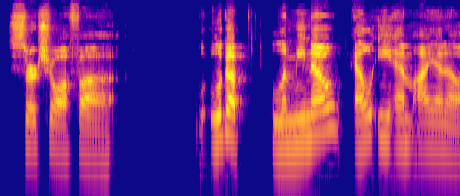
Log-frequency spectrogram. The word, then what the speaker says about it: Lemino: And just search off, look up Lemino, Lemino. I believe his name's pronounced Let Me Know, but Lemino is how it's spelled.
